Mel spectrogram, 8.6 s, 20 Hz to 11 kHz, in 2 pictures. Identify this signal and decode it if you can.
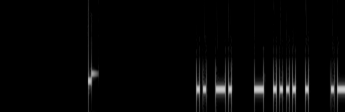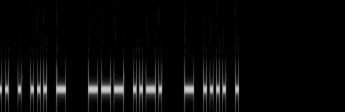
Morse code, heard as a keyed tone, about 30 wpm, 700 Hz. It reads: IN THE REST OF THE
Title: Sets of 5 Words 30wpm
